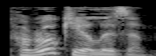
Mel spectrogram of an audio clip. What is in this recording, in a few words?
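"parochialism", British English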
